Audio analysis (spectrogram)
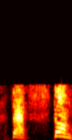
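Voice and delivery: loud, high-pitched shout. Recalling talking to a man and his kids after a movie, retelling a yell. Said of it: "And I'm yelling at them".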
